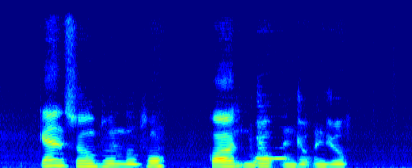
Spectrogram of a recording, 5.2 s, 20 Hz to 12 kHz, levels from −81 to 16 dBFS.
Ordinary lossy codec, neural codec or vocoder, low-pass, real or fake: MP3, 96 kbps; autoencoder, 48 kHz, 32 numbers a frame, DAC-VAE, trained on Japanese speech; 10.8 kHz; fake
